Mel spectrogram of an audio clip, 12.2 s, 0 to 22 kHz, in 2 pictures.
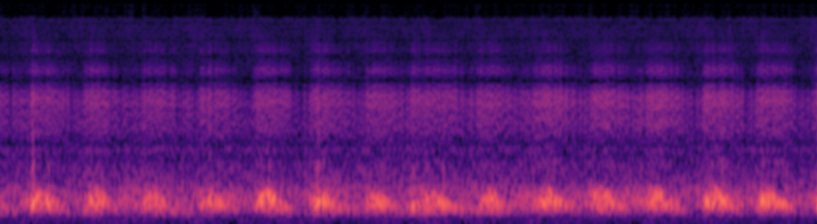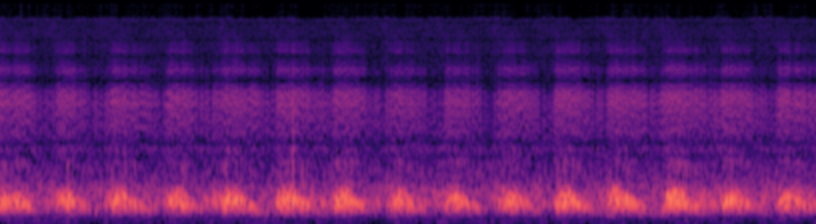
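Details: Fetal heartbeat picked up by a home fetal Doppler: rapid, regular whooshing, galloping pulses at about 143 a minute.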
